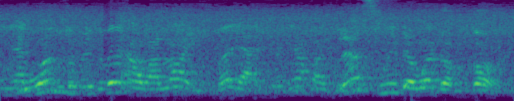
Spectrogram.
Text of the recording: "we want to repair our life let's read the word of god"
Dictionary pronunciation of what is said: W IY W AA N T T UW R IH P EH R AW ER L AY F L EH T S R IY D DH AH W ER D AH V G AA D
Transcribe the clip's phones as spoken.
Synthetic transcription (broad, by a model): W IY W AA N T T UW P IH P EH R AW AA L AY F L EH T S W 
